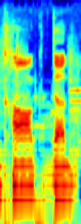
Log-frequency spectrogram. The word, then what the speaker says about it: caulk: People that pronounce the L in caulk just don't know any better, you think.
